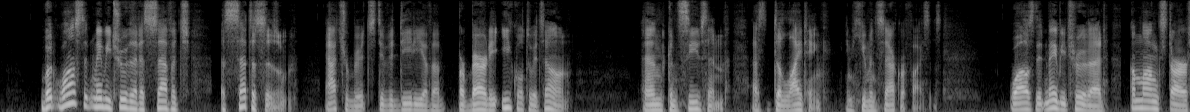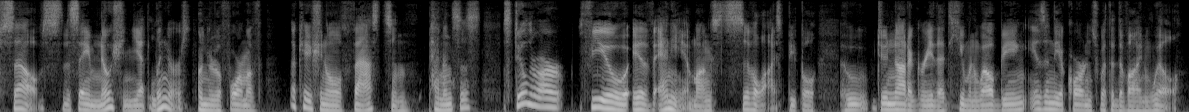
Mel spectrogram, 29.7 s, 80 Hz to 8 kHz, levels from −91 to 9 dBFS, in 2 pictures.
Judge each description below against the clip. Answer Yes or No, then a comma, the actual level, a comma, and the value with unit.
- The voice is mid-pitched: No, low, 115 Hz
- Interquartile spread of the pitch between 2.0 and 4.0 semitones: No, average, 4.6 semitones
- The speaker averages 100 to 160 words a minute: Yes, average, 150 wpm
